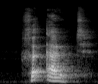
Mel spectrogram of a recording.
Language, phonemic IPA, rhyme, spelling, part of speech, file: Dutch, /ɣəˈœy̯t/, -œy̯t, geuit, verb, Nl-geuit.ogg
- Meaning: past participle of uiten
